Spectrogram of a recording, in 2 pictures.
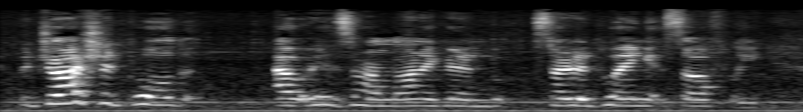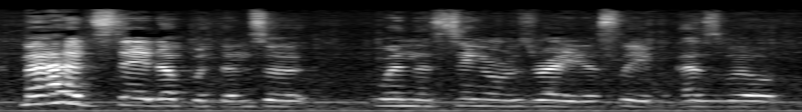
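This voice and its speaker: A woman giving a dramatic amateur reading of fan fiction in a casual way, now and then stumbling over words. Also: on the high side. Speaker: amateur reader. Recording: distant mic, faint background noise.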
